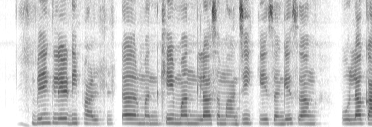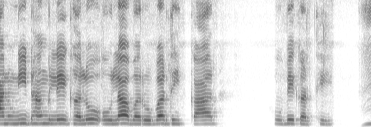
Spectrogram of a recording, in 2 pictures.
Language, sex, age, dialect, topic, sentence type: Chhattisgarhi, female, 46-50, Central, banking, statement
